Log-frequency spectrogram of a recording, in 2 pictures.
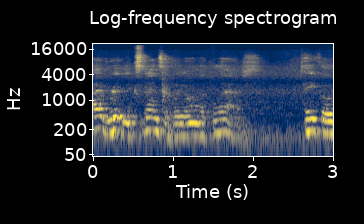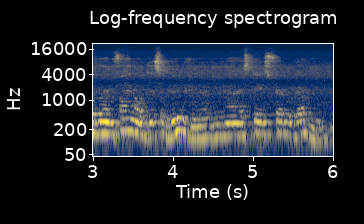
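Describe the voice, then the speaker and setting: In audible room echo, a man talks at a very fast pace with ordinary pitch variation. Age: 60s. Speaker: open mic poet and author. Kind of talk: casual introduction; reading aloud from own novel. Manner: halting with fillers.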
